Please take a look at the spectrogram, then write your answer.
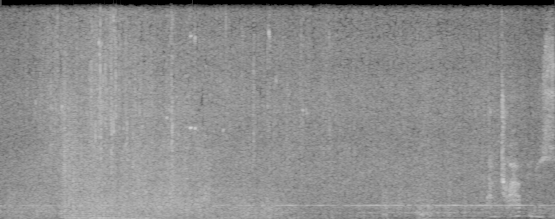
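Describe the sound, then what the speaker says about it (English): Heavy rain and a rolling thunder rumble fill a stormy scene in the video game Life is Strange, with a steady broadband downpour and a low swell of thunder early on, constant and fairly loud throughout. "I'm trapped in a storm?"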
